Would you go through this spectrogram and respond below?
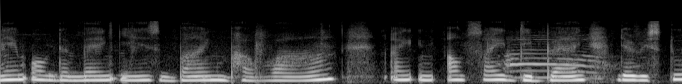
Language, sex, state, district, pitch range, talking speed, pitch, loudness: English, female, Nagaland, Kohima, 185-210 Hz, 130 wpm, 195 Hz, -15 LUFS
